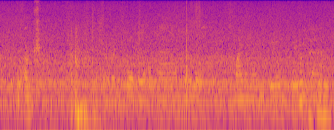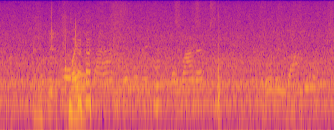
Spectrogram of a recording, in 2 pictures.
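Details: Thriving honey bee colony droning in the hive as beekeepers take honey; a constant low buzzing, with brief higher whining tones and scattered taps and rustles of work on the combs.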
